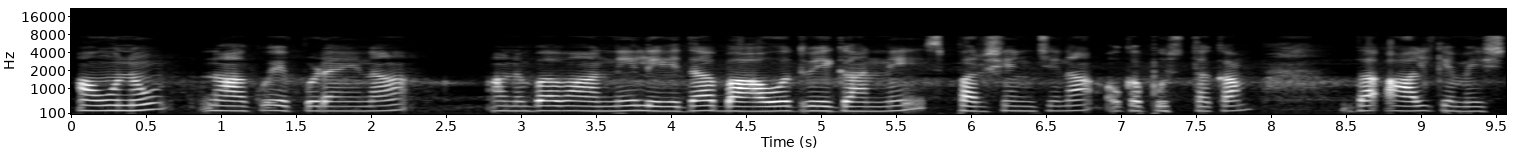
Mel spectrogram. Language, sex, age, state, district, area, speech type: Telugu, female, 18-30, Telangana, Nizamabad, urban, spontaneous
